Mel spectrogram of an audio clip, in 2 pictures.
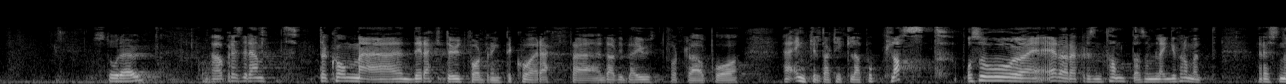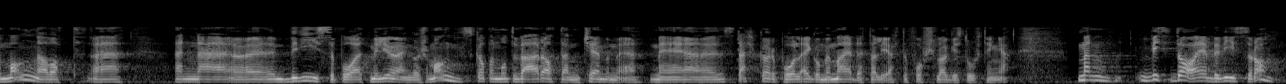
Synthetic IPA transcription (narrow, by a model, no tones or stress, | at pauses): st̪uːɾəhɑ | jɑːpʰɾɛsɪd̪ɛnt̪d̪̥ɛkʰɔmd̪ɪɾɛkt̪əʉːt̪fɔɖɾɪŋt̪ʰɪlkʰoːæɾʔɛfd̪ɑɾʋɪblæɪʉːt̪fɔɖɾɑpʰɔ | ɛŋkəlt̪əɑʈɪkːləɾpʰɔpʰlɑst̪ɔsɔɛ̰ɾɖɛɾɛpɾəsnt̪ʰɑnt̪ɑsɔmlɛɡːəɾfɾɑmːɛt̪ | ɾɛsɔnəmɑ̰ŋɑːʋɑt̪ | ɛɪn | bəʋiːsəpʰɔæɛt̪mɪljøːɛŋɡɑʂəmɑŋːskɑlpɔɛnmoːt̪əʋæːɾəɑt̪̚d̪ɛnc͡çeːməmɛ̰mɛst̪æɾkɑɾəpʰoːlɛ̰ɡːɔmɛmæɪɾɖɛt̪ɑljḛːɾʈ̪əfɔʂɭɑːɡɪst̪uːɾt̪ɪŋːə̰ | mɛnʋɪsd̪ɑɛɾbəʋiːsəd̪ɑ̰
